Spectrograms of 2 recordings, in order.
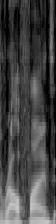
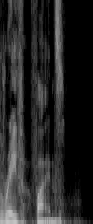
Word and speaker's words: Ralph Fiennes: Everyone thinks it's Ralph Fiennes. It's Rafe Fiennes. Rafe Fiennes is how you say his name.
